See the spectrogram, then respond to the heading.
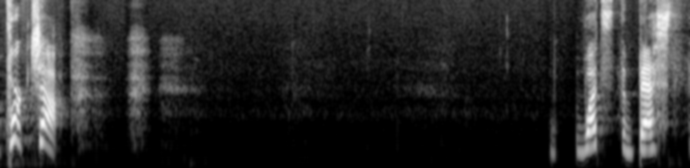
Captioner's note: soft breathing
